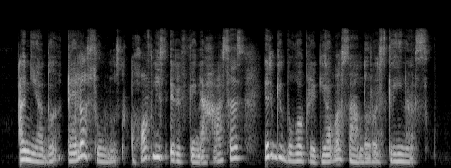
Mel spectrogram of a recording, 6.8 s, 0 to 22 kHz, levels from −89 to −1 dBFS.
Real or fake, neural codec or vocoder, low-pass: fake; codec, 44.1 kHz, 3.4 kbps, Pupu-Codec; 10.8 kHz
